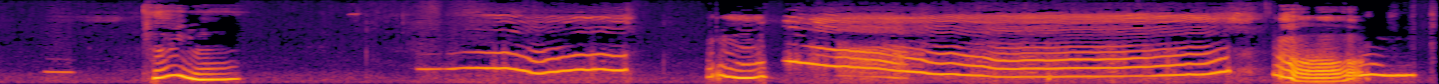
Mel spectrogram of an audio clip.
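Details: Siberian Husky indoors calling to wake its owner, possibly hungry: drawn-out, wavering howl-like whines that rise and dip, some short, one long sustained wail near the end, in a small room.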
